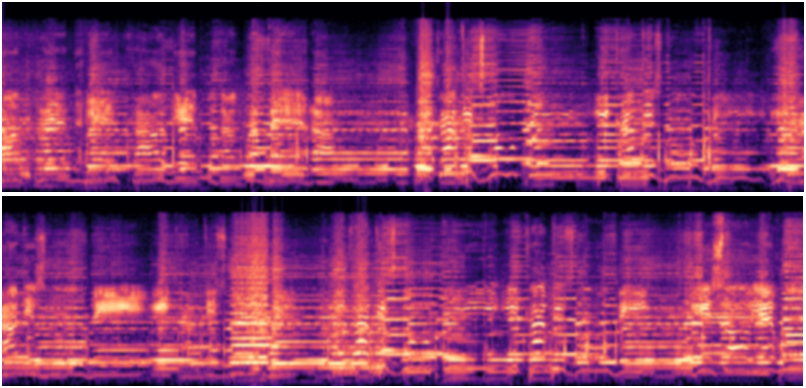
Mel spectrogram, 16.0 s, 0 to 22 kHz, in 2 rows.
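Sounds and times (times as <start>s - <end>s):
piano accordion folk music: 0.0s - 16.0s.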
